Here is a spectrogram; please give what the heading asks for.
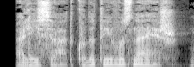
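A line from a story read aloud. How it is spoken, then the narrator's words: Loud whisper. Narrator (Russian): громко зашептала Олечка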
